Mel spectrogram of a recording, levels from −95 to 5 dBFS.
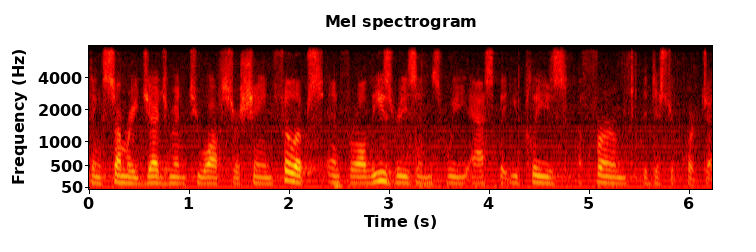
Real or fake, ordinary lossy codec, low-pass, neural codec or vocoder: real; Opus, 16 kbps; 7.2 kHz; none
